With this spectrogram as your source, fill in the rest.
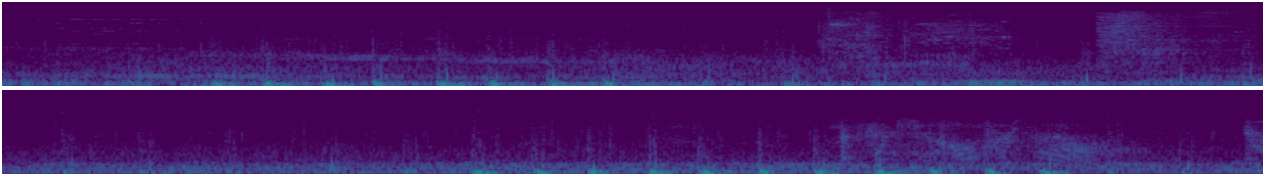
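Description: Heavy armored footsteps clank on a metal floor.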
